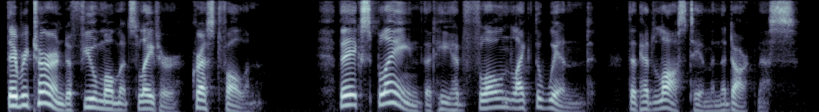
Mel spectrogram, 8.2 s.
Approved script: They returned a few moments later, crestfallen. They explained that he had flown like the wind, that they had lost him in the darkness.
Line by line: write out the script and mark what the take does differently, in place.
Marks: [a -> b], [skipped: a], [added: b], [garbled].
They returned a few moments later, crestfallen. They explained that he had flown like the wind, that [skipped: they] had lost him in the darkness.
